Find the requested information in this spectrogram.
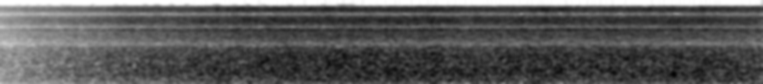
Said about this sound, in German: Ah, was plätschert denn da?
